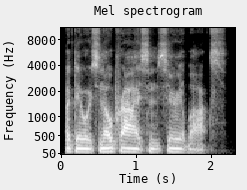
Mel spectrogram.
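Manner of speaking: ordinary delivery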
